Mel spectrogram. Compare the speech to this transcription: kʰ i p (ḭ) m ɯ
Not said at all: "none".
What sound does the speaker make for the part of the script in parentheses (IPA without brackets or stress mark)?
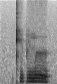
i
